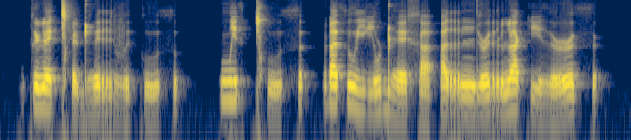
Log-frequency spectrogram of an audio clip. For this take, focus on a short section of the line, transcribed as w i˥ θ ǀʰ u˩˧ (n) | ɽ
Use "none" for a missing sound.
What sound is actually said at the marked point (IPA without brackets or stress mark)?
θ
